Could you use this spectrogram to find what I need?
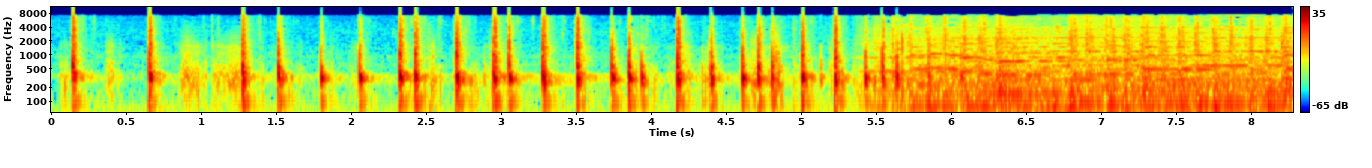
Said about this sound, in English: Oh, be quiet and knock on the door.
